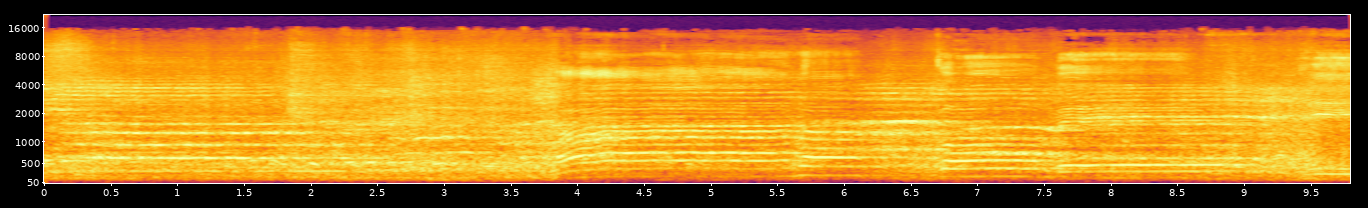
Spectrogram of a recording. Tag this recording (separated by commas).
Speech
